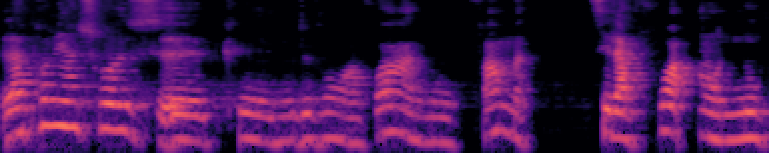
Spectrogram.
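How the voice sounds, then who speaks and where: This woman talks at a very slow pace. Her pitch sits fairly low. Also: ordinary pitch variation. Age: 60s. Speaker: entrepreneur. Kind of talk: testimony.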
